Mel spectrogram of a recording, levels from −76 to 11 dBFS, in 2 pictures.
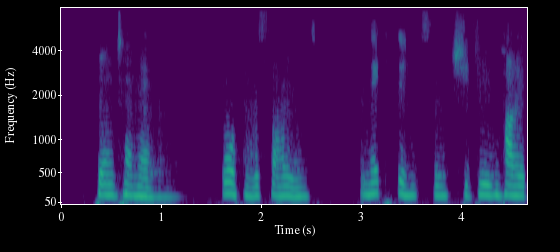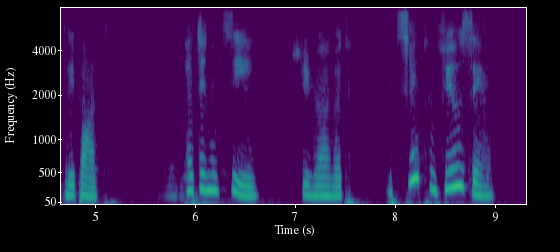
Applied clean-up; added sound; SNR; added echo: neural mask model DeepFilterNet 3.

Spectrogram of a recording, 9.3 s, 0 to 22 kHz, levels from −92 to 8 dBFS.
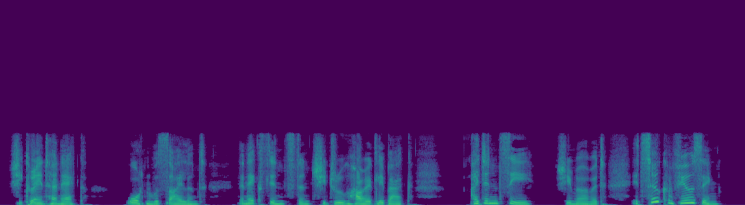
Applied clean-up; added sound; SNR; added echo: none; none; none; none.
